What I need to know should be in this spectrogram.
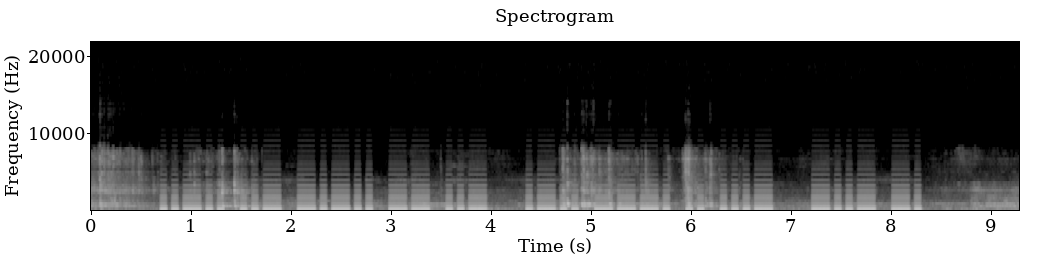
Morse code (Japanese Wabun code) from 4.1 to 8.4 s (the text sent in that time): カゾク マタ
